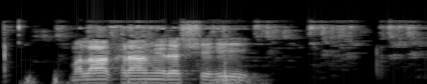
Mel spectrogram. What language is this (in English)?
Gurgula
